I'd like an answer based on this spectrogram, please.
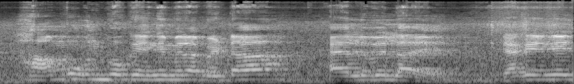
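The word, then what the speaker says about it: alveoli: Bronchiole नहीं कहेंगे, हम उनको कहेंगे मेरा बेटा एल्वेलाई।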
